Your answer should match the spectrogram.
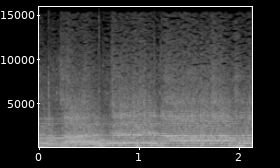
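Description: Shabad Kirtan sung by a large chorus of men's voices in unison, long held notes sliding smoothly from one pitch to the next, with instrumental accompaniment underneath.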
